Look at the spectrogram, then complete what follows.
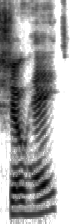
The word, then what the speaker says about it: Shohei: It's Shohei, nailed it.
